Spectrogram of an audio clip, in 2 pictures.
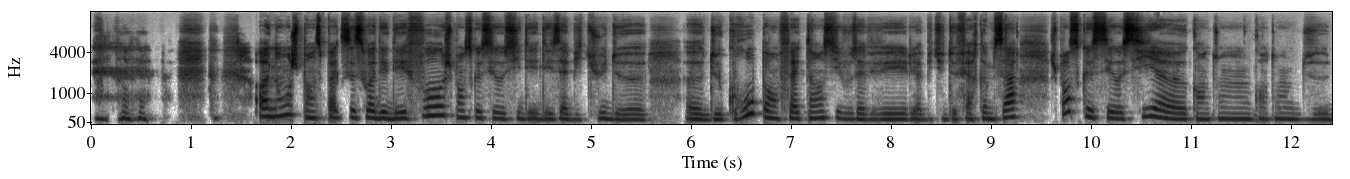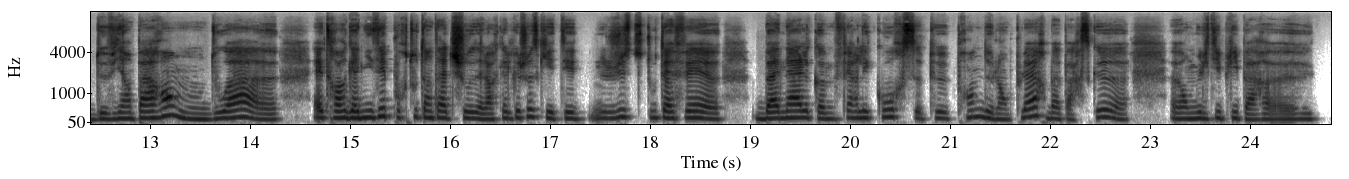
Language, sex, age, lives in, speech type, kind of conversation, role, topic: French, female, 30-34, France, conversation, advice, advisor, Pourquoi avez-vous du mal à réduire vos dépenses quotidiennes ?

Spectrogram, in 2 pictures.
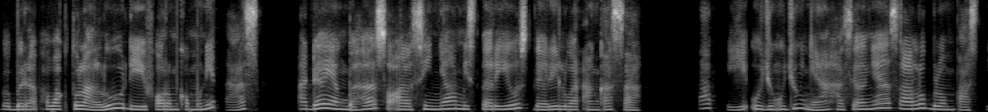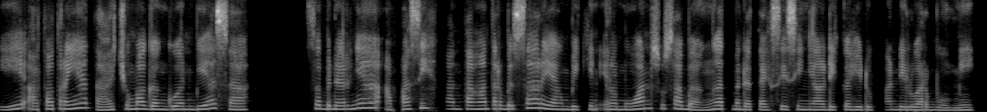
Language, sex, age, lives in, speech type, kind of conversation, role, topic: Indonesian, female, 30-34, Indonesia, read, expert-assistant, asker, Apa Tantangan Utama dalam Mendeteksi dan Mengomunikasikan Sinyal Kehidupan dari Luar Bumi?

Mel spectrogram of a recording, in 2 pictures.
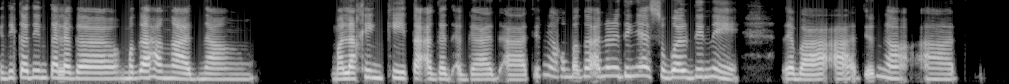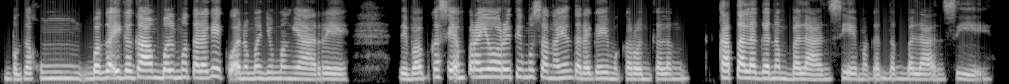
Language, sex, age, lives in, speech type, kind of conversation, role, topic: Filipino, female, 40-44, United States, conversation, advice, advisor, Dapat ba akong magpalit ng trabaho para magkaroon ng mas magandang balanse sa buhay?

